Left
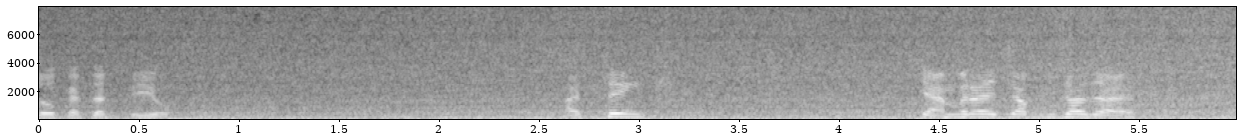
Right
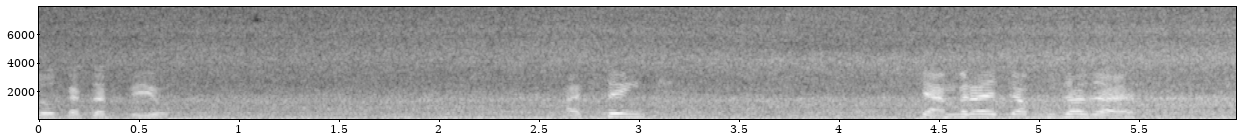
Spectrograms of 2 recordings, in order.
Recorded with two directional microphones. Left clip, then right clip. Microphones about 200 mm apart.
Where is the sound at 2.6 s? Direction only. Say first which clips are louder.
Left 1 dB; 30° left (ahead or behind).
